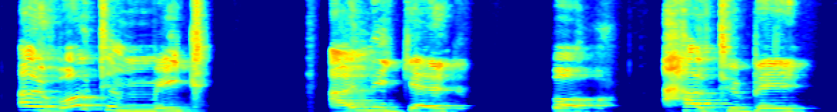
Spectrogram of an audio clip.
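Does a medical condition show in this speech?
Yes: ataxic cerebral palsy; affects talking.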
